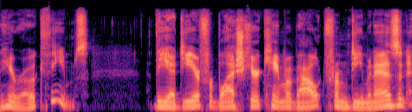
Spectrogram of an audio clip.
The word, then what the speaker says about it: Blashyrkh: Most of the lyrics focus on a realm called Blashgir. I don't know how to pronounce it. – You just did. You got it, baby. – I tried. It's spelled Blashyrkh. So Blashgir. – Yeah. Good luck. – A breath at the end.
